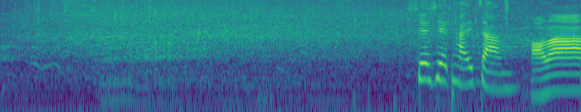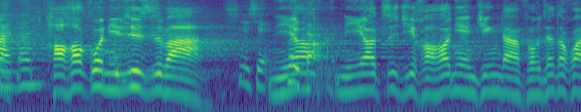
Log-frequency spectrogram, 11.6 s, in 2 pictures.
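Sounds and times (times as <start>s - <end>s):
crowd applause: 0.0s - 7.3s
speech: 4.2s - 11.6s.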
